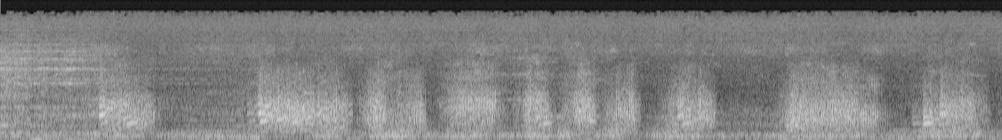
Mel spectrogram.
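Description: A man pants and groans in short bursts.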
